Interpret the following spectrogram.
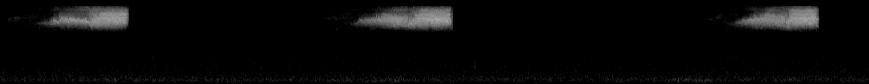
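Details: Black-spotted toothed grasshopper song recorded at Kyffhäuser, Germany, on 19 July 2018, possibly via ultrasound detector: three high hissing phrases, each swelling in loudness for about a second then stopping abruptly, repeated roughly every three and a half seconds.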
